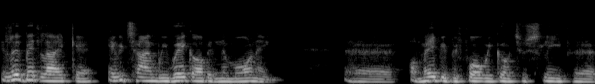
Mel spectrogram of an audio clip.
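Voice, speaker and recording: A dark, mellow tone, somewhat breathy. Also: man, fairly high pitch for a man, ordinary pitch variation, moderate pace. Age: 60s. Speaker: interviewer. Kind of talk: interview. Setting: video call.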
